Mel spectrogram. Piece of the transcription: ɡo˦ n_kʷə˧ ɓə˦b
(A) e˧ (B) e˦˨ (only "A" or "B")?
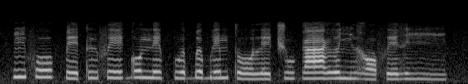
A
